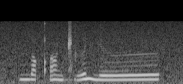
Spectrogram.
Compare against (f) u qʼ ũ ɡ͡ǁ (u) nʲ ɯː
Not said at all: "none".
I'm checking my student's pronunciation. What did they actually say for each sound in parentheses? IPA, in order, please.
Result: m, ɯ

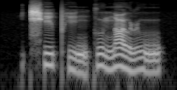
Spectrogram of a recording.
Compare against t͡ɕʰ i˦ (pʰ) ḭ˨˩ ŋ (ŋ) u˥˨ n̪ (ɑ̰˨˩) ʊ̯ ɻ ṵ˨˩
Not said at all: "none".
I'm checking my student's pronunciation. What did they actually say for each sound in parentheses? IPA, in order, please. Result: pʰ, k, ɑ˥˨

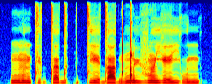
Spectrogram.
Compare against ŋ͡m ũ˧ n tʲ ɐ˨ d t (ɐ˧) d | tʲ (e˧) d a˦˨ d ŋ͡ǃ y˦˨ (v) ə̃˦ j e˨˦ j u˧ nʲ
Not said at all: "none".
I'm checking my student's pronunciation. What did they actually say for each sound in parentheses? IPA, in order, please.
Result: ɐ˦, e˦˨, v

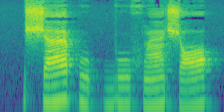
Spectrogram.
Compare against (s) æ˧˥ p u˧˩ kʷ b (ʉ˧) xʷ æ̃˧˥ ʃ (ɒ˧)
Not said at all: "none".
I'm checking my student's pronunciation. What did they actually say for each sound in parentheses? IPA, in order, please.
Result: ʃ, u˧, ɒ˧˥

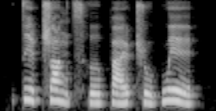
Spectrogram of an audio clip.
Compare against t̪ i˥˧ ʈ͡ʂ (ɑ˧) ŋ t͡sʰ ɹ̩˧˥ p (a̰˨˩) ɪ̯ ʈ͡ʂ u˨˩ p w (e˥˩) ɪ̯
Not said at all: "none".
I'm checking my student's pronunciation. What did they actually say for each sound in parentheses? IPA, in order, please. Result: ɑ˥˩, a˧˥, e˥˩

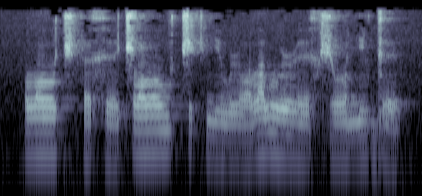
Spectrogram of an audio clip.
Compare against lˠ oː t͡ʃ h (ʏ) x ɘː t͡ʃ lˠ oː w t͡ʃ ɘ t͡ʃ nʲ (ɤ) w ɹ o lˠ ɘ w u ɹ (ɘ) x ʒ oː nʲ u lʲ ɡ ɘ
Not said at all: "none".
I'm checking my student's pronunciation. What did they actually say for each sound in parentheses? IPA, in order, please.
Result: ə, o, ɘː

